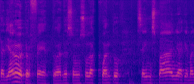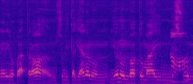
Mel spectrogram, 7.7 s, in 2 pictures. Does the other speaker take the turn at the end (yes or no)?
no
